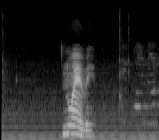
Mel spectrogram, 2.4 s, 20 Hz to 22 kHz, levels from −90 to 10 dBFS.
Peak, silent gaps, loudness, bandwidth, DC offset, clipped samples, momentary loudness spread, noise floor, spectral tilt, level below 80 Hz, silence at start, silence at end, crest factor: -4 dBFS; none; -21 LUFS; 9.8 kHz; under 0.1%; under 0.1%; 24 LU; -45 dBFS; -6.5 dB/octave; -46 dBFS; 0.9 s; 0.05 s; 22 dB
